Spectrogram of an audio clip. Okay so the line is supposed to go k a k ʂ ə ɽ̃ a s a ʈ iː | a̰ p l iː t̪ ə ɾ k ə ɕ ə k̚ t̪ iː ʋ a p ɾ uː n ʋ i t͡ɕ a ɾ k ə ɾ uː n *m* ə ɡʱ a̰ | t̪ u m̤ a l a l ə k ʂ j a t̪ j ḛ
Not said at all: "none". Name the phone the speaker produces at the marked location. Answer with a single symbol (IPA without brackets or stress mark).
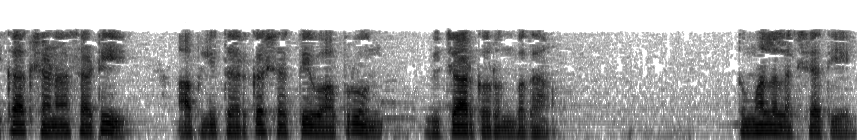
b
